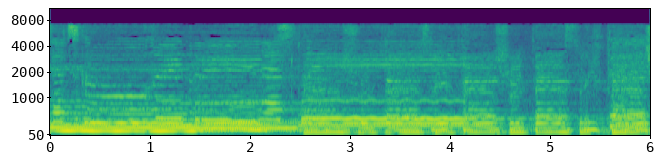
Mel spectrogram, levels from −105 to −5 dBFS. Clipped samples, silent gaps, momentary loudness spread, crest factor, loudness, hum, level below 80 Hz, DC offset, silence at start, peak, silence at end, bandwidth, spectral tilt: under 0.1%; none; 8 LU; 12 dB; -17 LUFS; none; -56 dBFS; 0.4%; 0 s; -4 dBFS; 0 s; 7.4 kHz; -7.5 dB/octave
